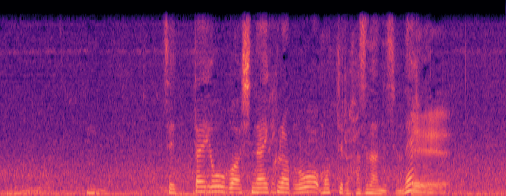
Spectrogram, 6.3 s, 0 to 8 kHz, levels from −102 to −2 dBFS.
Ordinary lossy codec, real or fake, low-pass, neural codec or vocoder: none; fake; 7.2 kHz; vocoder, 44.1 kHz, 80 mel bands, Vocos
